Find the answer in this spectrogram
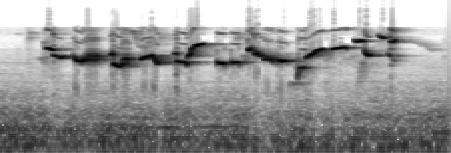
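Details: Oriental magpie-robin, a kept black-breasted songbird, in full varied song: loud clear whistles and slurred notes sweeping up and down, with rapid trills, phrases following one another over a few seconds; quiet low background hum.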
